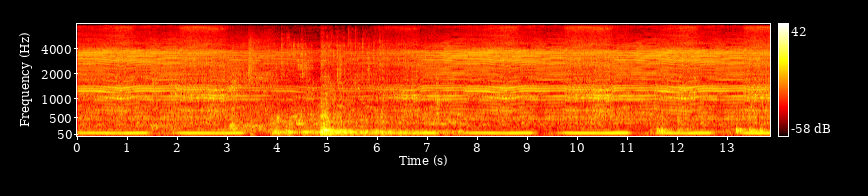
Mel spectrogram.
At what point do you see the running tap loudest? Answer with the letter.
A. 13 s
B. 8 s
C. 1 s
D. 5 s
D.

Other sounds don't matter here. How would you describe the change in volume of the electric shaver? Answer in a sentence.
The volume of the electric shaver goes down, then up.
